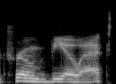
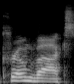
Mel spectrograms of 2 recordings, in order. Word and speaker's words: ChromeVox: On Chromebooks, it's called Chromevox or Chrome VOX. I assume it's pronounced Chromevox. So at least for this stream, that's how I'm going to refer to it as.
